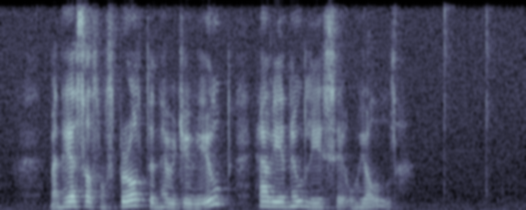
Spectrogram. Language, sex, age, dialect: Faroese, female, 61+, Suðuroy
